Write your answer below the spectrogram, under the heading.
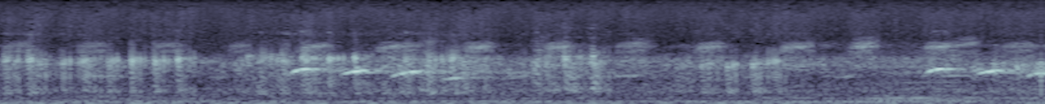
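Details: Frogs calling in a dense, steady chorus of rapid rasping pulses, with a bird's short whistled notes rising in quick groups of three in the middle and near the end.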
